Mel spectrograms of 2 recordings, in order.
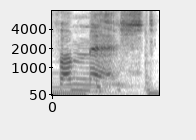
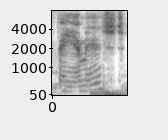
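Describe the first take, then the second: First: It sounds different from the word famished. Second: It sounds like the ordinary word famished. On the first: The speaker calls it right. "but it's fameshed" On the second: The speaker calls it wrong. "I always thought it was famished"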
